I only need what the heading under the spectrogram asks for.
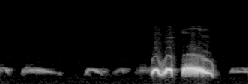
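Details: Spotted dove decoy call for luring doves, thúc gù and gáy gọi style; quiet, even cooing notes lead into one loud phrase of a wavering coo and a long, slowly falling coo, then soft cooing resumes.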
